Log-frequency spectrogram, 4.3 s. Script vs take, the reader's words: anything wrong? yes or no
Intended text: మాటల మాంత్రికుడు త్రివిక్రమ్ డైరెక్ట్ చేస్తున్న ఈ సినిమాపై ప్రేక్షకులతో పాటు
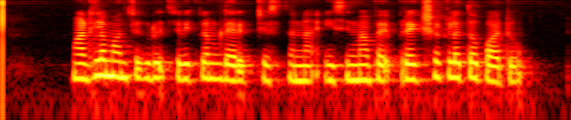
no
